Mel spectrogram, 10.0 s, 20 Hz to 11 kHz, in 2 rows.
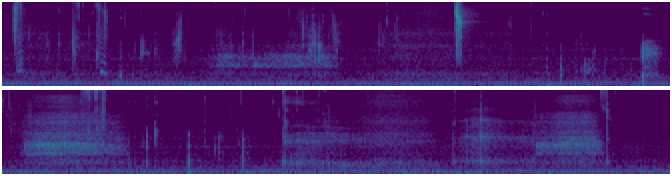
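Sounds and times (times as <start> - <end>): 
soft lip smacks and slurps: 0.0 - 7.6
low steady hum: 0.0 - 10.0
liqueur swished in the mouth while tasting: 0.1 - 3.0.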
